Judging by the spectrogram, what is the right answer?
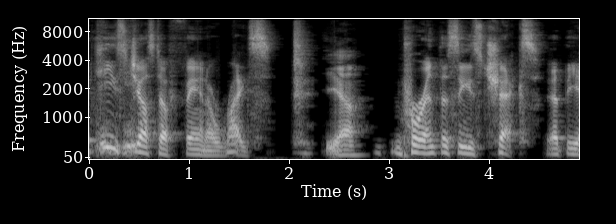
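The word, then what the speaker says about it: RRIICCEE: this band is pronounced it's all capitals r r i i c c e e rice like Tony the Tiger is that what you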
